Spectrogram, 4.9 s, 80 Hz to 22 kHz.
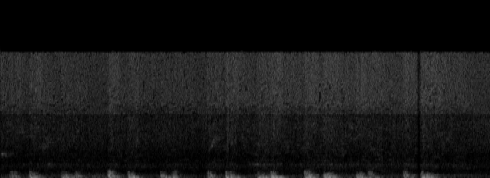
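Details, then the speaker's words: Quadruple rhythm with S3 and S4 at slow heart rate, said always to indicate pathology such as heart failure: four distinct sounds per beat. "cuando escucha no presuma o cuatro escucha por ritmo cuádruple siempre indica una cosa que alguna patología"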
